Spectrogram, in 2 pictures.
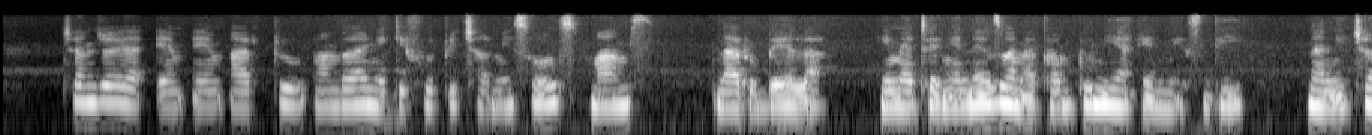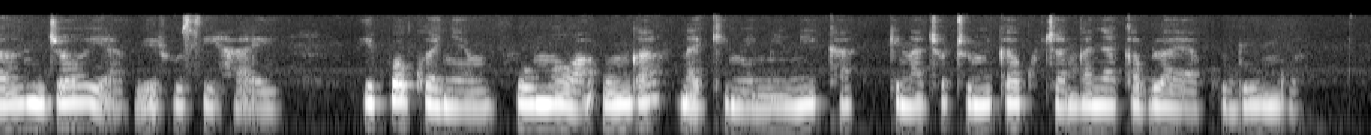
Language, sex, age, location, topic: Swahili, female, 18-24, Kisumu, health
